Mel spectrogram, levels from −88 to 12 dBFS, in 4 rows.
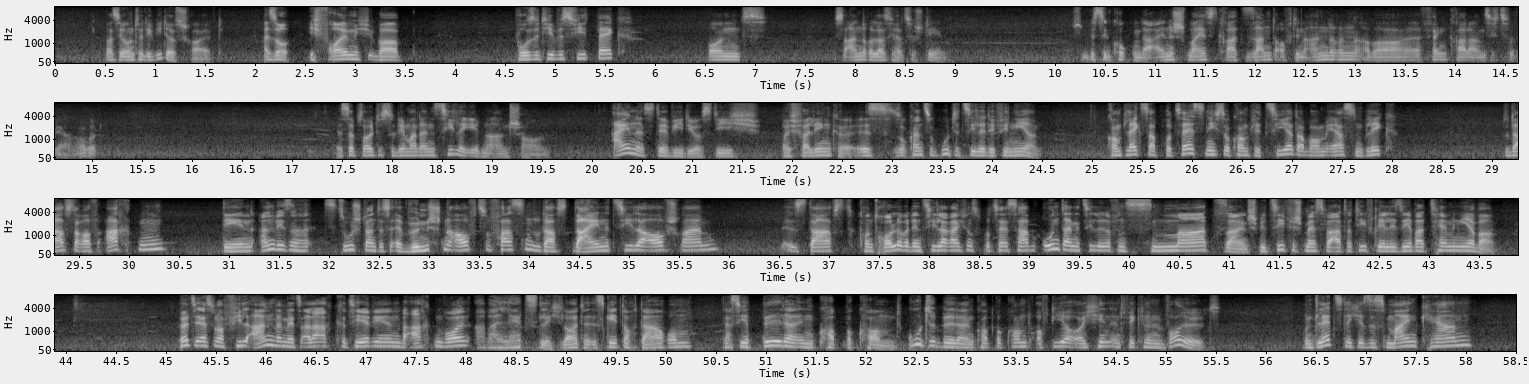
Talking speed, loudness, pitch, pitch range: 155 wpm, -21 LUFS, 155 Hz, 130-175 Hz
